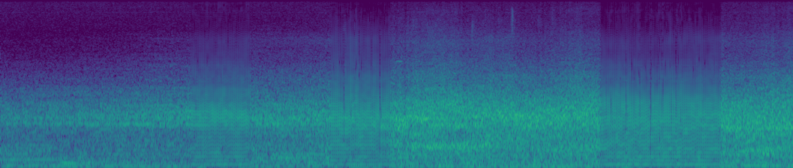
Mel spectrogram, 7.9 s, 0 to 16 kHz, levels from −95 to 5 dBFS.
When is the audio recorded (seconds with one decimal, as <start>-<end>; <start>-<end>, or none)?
0.0-1.9; 2.5-3.3; 3.9-6.0; 7.2-7.9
